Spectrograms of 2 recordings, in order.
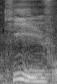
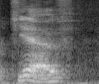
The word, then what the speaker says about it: Kyiv: And Kyiv, or Kiev, which it's sometimes pronounced, was the capital of the Kievan Rus people and is the capital of modern-day Ukraine.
